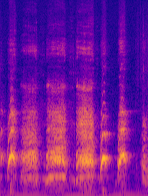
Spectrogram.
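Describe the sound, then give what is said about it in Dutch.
A small white dog barks repeatedly in a short, uneven series of loud, mid-pitched, harmonic yelps, with some barks clipped and others drawn out slightly longer. “Want hij blaft alles bij elkaar.”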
